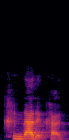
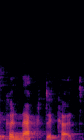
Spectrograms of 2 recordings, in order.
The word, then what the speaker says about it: Connecticut: is atlanta atlanta now one that is difficult for everybody connecticut connecticut so what i have here k ah this o is gonna be very brief so i say canada kinetic cut this t becomes a flap t con cd cut i don't say connect the cut okay kinetic cut connecticut connecticut just that all right uh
